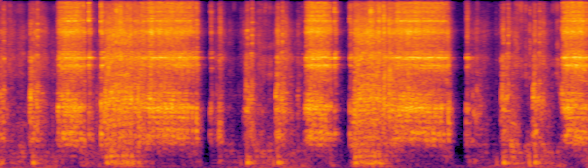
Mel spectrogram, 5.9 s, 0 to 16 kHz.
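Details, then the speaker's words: Homelite string trimmer that ran about 5 minutes then died: repeated pull-cord bursts, hissy whoosh like sucking air through the carb with gear rattle, never catches; owner suspects insufficient fuel or vacuum leak at a damaged carb gasket. "Interesting. Wonder if it's just not getting enough fuel, because it sounds like it's sucking air through the carb."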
